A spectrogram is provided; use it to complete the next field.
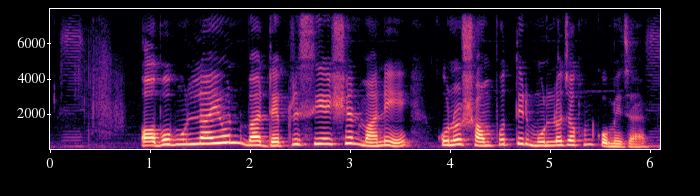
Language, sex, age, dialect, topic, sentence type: Bengali, female, 51-55, Standard Colloquial, banking, statement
